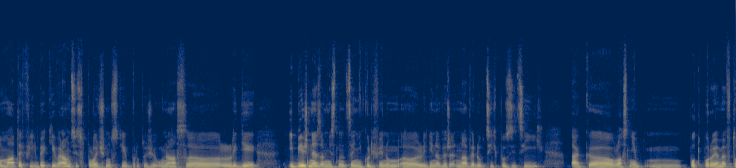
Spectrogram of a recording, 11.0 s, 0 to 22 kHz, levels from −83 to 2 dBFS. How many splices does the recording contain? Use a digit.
0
